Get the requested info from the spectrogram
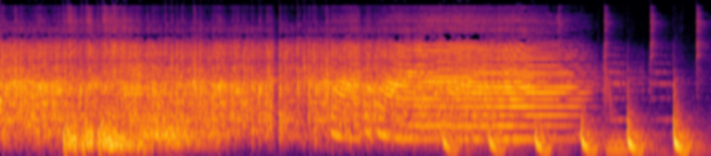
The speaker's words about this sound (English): Give it a clap. Give it a round of applause, man.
